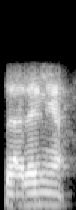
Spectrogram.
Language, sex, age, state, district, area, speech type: Telugu, male, 18-30, Andhra Pradesh, East Godavari, urban, conversation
